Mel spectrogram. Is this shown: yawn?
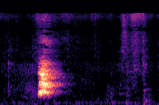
no

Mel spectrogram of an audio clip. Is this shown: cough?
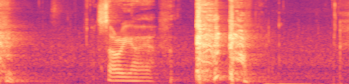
yes

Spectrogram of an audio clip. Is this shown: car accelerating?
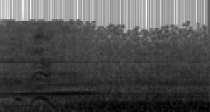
yes

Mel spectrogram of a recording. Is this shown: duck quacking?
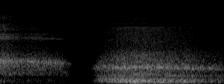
no

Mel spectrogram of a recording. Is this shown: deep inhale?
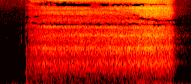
yes

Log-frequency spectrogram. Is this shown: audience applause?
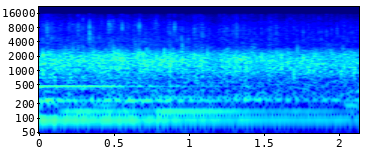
yes

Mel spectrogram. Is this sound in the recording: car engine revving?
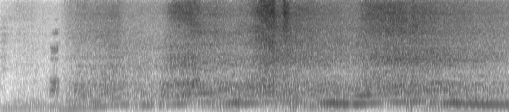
yes

